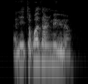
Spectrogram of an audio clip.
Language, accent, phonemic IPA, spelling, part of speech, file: French, Canada, /a.le dʁwa dɑ̃ l(ə) myʁ/, aller droit dans le mur, verb, LL-Q150 (fra)-aller droit dans le mur.wav
- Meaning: to be riding for a fall, to be heading for disaster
